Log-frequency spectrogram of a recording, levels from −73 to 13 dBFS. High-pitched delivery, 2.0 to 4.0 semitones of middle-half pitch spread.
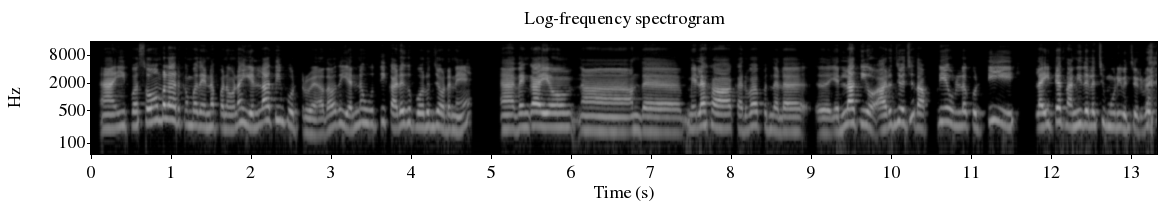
Yes: high, 235 Hz; average, 3.4 semitones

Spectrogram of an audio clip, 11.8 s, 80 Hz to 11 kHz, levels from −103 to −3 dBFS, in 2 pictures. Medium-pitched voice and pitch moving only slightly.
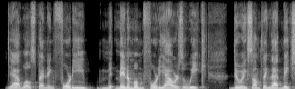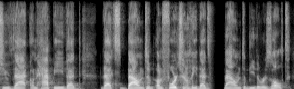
Yes: medium, 145 Hz; narrow, 2.2 semitones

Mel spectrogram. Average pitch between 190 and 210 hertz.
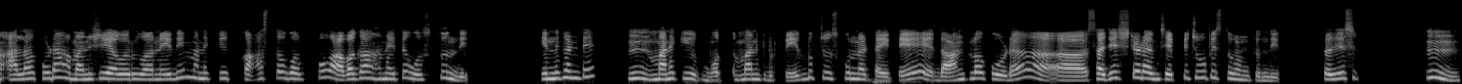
No: very high, 250 Hz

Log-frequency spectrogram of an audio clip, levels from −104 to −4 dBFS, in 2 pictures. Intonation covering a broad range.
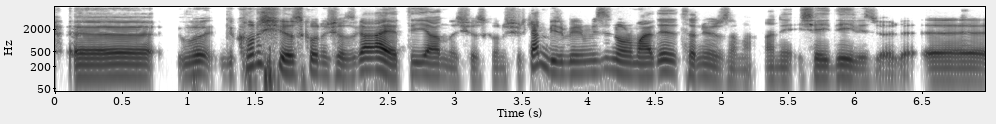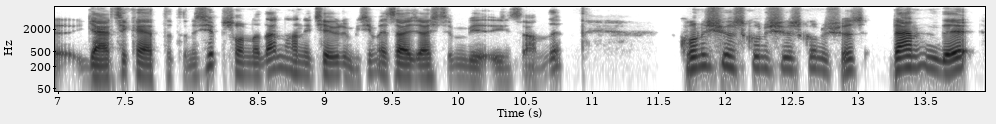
Yes: wide, 7.1 semitones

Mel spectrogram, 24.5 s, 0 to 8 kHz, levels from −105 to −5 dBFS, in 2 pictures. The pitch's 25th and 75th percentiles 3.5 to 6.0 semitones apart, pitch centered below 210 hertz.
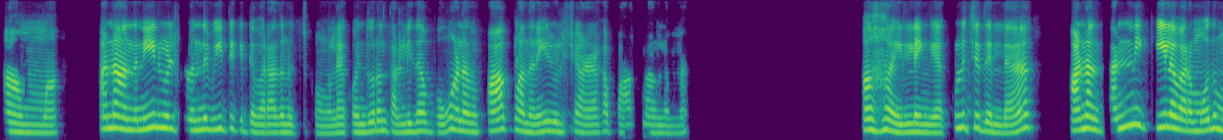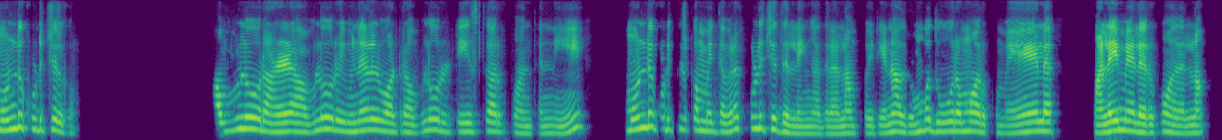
Yes: average, 4.7 semitones; high, 190 Hz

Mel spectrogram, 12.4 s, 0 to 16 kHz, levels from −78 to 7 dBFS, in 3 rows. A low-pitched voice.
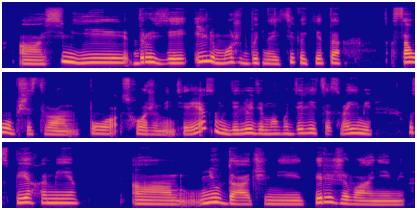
No: medium, 185 Hz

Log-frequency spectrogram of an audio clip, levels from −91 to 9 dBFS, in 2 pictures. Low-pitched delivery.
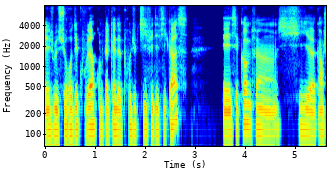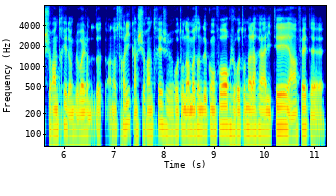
Yes: low, 115 Hz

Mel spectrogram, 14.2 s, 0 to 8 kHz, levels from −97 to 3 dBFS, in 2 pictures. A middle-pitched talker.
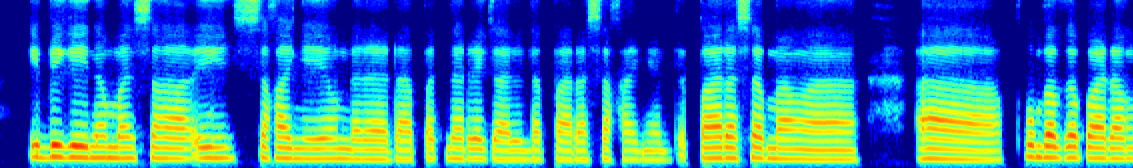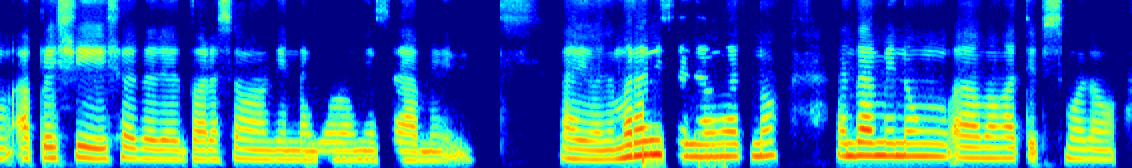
Yes: medium, 180 Hz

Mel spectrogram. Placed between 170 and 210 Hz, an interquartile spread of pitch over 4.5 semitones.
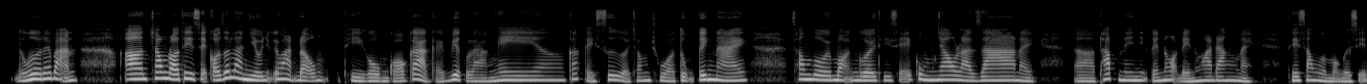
No: high, 190 Hz; average, 4.2 semitones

